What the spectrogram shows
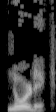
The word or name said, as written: nordic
